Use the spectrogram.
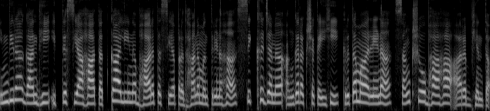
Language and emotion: Sanskrit, neutral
